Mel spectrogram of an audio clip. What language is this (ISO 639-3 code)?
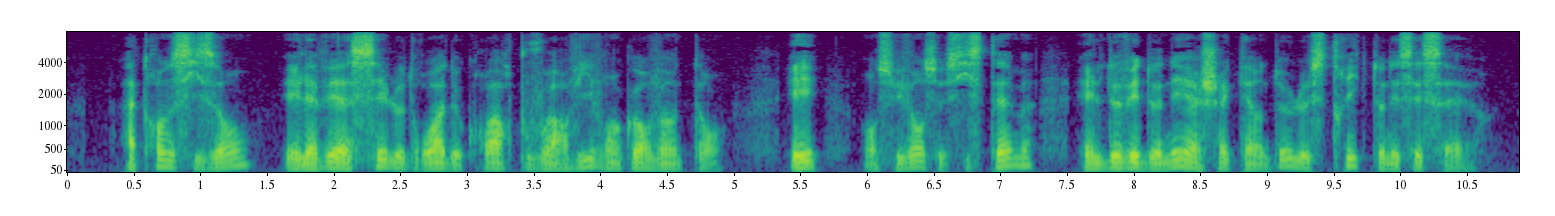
fra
